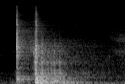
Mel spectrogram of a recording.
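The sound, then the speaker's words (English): A door swings shut with a quick latch click followed by a solid thud, its low rumble fading out over the next second. No one speaks. “Close the door.”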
